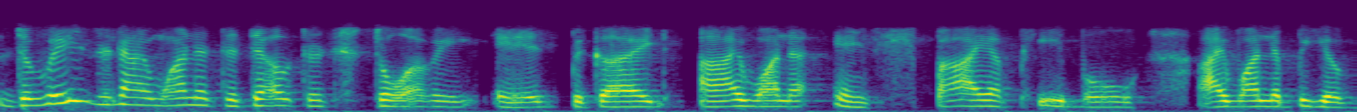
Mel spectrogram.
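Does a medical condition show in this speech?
Yes: cerebral palsy; diagnosed at 6 months, never expected to walk, later learned to walk, ran New York City Marathon; walks independently, climbs stairs to top of Empire State Building.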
